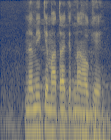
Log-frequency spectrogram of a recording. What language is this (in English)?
Bhojpuri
